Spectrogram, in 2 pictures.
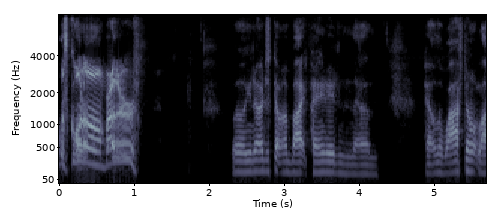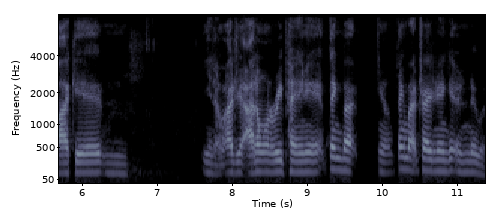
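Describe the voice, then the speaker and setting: A man with an Oklahoma accent speaks at a fairly quick pace in a medium pitch. His pitch varies in an ordinary way, and his pauses are long and frequent. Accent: southern US (Oklahoma). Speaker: firefighter and plumber vlogger. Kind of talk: casual storytelling vlog. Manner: fast.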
